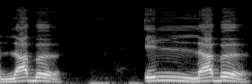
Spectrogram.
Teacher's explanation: با ساکن ہے، اس میں خوب کلکلا ظاہر کریں گے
